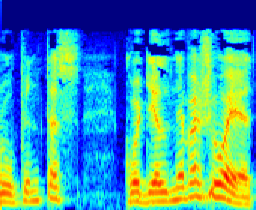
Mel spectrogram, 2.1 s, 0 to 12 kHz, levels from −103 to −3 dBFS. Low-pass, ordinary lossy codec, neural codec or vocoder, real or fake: 7.2 kHz; MP3, 32 kbps; none; real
